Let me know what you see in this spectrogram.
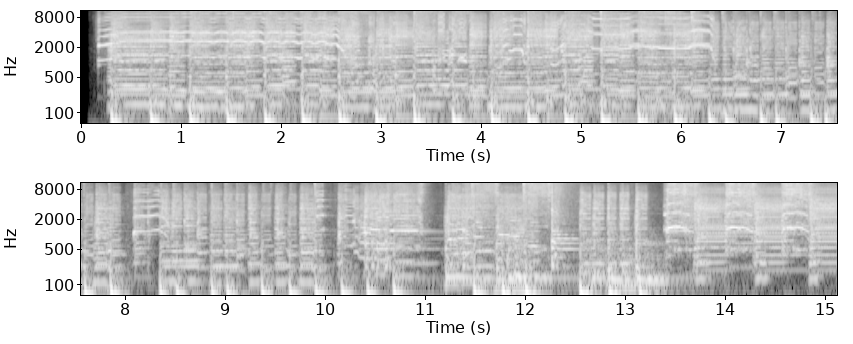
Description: Zurna Taksim

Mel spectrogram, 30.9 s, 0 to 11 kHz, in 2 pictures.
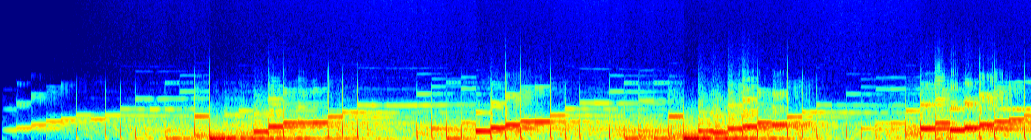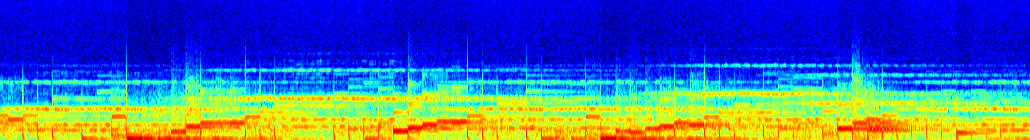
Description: Modem (135 BPM)

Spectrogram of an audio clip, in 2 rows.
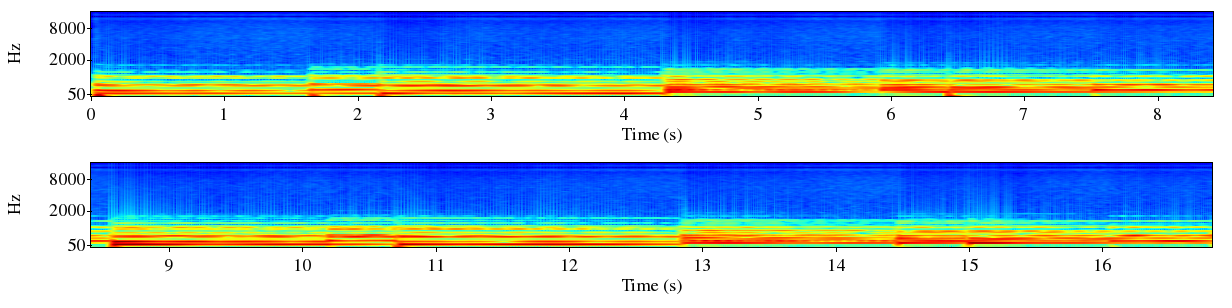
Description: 112.380 BPM

